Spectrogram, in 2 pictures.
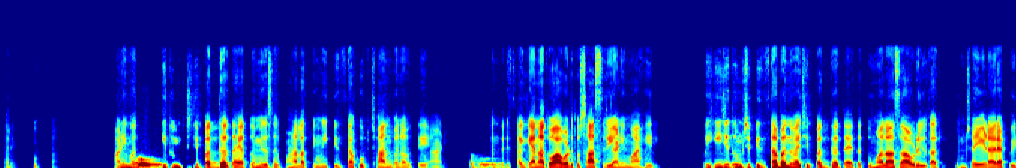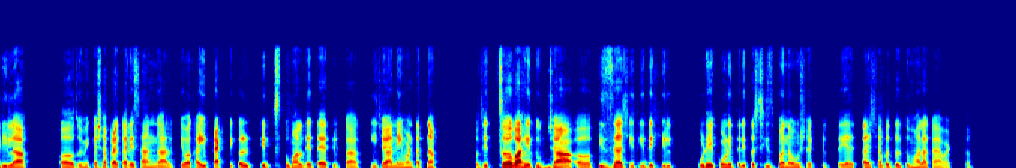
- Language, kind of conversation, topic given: Marathi, podcast, तुझ्यासाठी घरी बनवलेलं म्हणजे नेमकं काय असतं?
- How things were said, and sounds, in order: distorted speech; static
